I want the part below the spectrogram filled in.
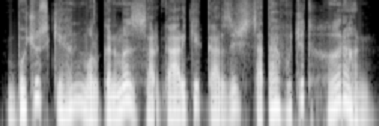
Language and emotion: Kashmiri, surprised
